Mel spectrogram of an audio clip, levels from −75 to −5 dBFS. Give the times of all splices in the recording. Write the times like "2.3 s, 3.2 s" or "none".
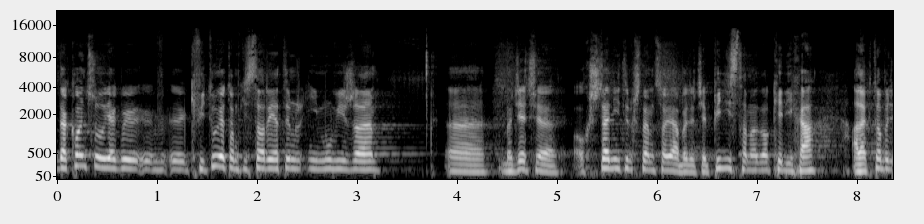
3.8 s, 5.1 s, 5.8 s, 6.8 s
